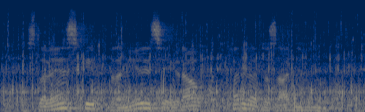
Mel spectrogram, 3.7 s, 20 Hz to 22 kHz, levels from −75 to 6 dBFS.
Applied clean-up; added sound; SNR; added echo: none; Boiling; 4 dB; none.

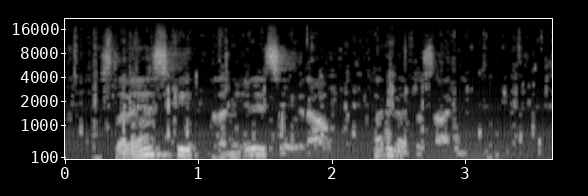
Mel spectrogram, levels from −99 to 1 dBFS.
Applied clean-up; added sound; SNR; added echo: classical method spectral subtraction.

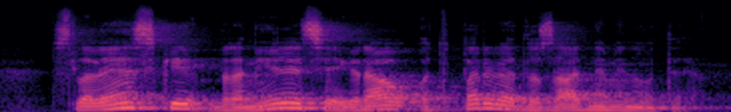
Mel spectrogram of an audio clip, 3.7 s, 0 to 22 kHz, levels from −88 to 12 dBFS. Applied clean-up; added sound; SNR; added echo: none; none; none; none.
